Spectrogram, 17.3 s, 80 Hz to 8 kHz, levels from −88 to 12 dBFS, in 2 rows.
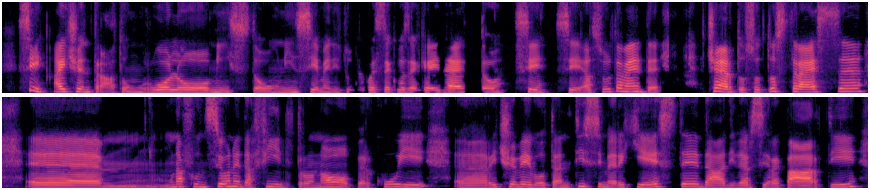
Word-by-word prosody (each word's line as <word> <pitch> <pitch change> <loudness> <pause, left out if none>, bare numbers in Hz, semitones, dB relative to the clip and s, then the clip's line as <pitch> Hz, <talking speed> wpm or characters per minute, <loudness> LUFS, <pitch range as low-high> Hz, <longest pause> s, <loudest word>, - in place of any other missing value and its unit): Sì, 255 -9 +4
hai 225 +1 +6
centrato. 210 -7 -3
Un 180 0 -8
ruolo 195 -1 +1
misto, 185 0 -1
un 170 0 -9
insieme 180 0 +2
di 170 -1 -13
tutte 185 0 -18
queste 195 +1 +1
cose 185 -1 -4
che 180 +1 -7
hai 180 - 0
detto. 175 0 0
Sì, 195 -4 +1
sì, 195 -3 -2
assolutamente. 225 +2 +1 0.4
Certo, 220 -7 +5
sotto 200 +6 -2
stress, 220 -2 +4 0.5
ehm, 185 - -1
una 225 +3 -1
funzione 230 +1 0
da 185 -1 -4
filtro, 185 -5 -7
no, 190 +1 -1
per 175 0 -9
cui, 205 -2 -5 0.2
ehm, 175 +1 -6
ricevevo 200 -1 -2
tantissime 210 -1 -1
richieste 220 +5 -1
da 180 -3 0
diversi 185 +1 0
reparti 180 +5 +1
190 Hz, 125 wpm, -22 LUFS, 180-220 Hz, 0.5 s, hai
